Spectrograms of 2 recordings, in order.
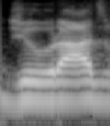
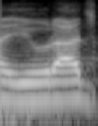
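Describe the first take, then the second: First: The word begins with a j sound. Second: The word begins with a y sound.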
